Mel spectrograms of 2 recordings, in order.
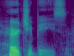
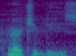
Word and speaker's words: Hurtubise: So this is Project Grizzly is the story of Troy Hurtubise, which I said his name wrong last week, but now I know it's Hurtubise. Hurtubise.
